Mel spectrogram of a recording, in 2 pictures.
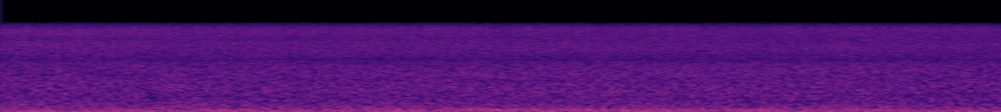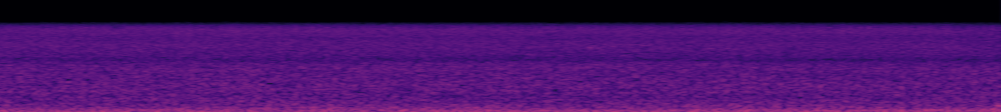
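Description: Steady rush of floodwater from a river that has overflowed into a parking lot, an even noise with a low rumble underneath.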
